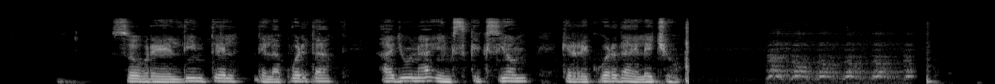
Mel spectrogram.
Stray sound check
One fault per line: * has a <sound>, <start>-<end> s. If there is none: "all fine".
* has a bark, 7.6-9.2 s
